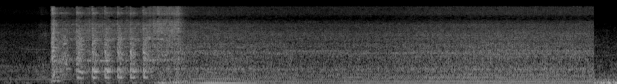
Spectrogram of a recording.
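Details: 2006 Toyota Corolla after alternator replacement and battery reconnect, test start: starter cranks in quick even pulses about a second, catches and settles to a smooth steady idle; healthy start.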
